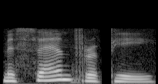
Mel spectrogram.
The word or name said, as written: misanthropy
